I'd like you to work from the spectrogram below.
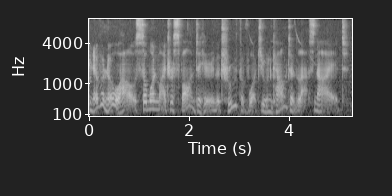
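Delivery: drawn-out elderly lady, put on thick; grandma voice. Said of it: "my grandma voice".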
